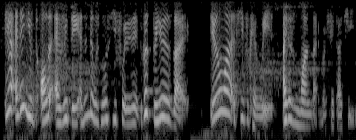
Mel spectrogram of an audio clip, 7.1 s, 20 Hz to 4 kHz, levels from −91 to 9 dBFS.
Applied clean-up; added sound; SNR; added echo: classical method spectral subtraction.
